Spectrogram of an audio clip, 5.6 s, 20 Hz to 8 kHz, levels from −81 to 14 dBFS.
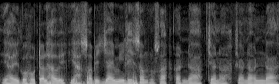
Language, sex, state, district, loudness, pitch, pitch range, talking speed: Chhattisgarhi, male, Chhattisgarh, Sarguja, -20 LUFS, 120 Hz, 120-130 Hz, 140 wpm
